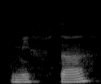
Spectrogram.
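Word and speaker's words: مفتاح: Okay, yes, it's the kasra, so it will be miftah, kasra, uh, miftah. Okay, so miftahun is a key.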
